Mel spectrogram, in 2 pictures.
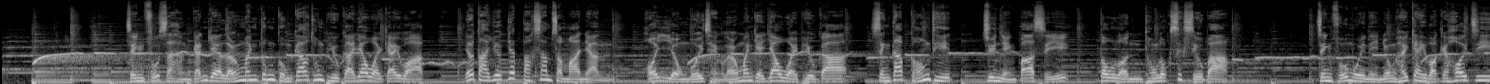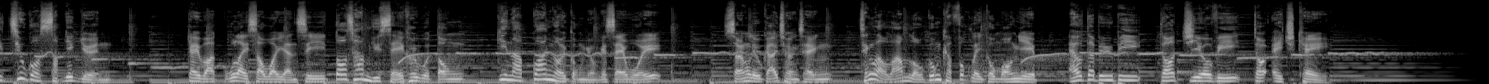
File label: Cant Radio; 粵語廣播; 政府長者及合資格殘疾人士公共交通票價優惠計劃 (二元優惠計劃); Promotion $2 Scheme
